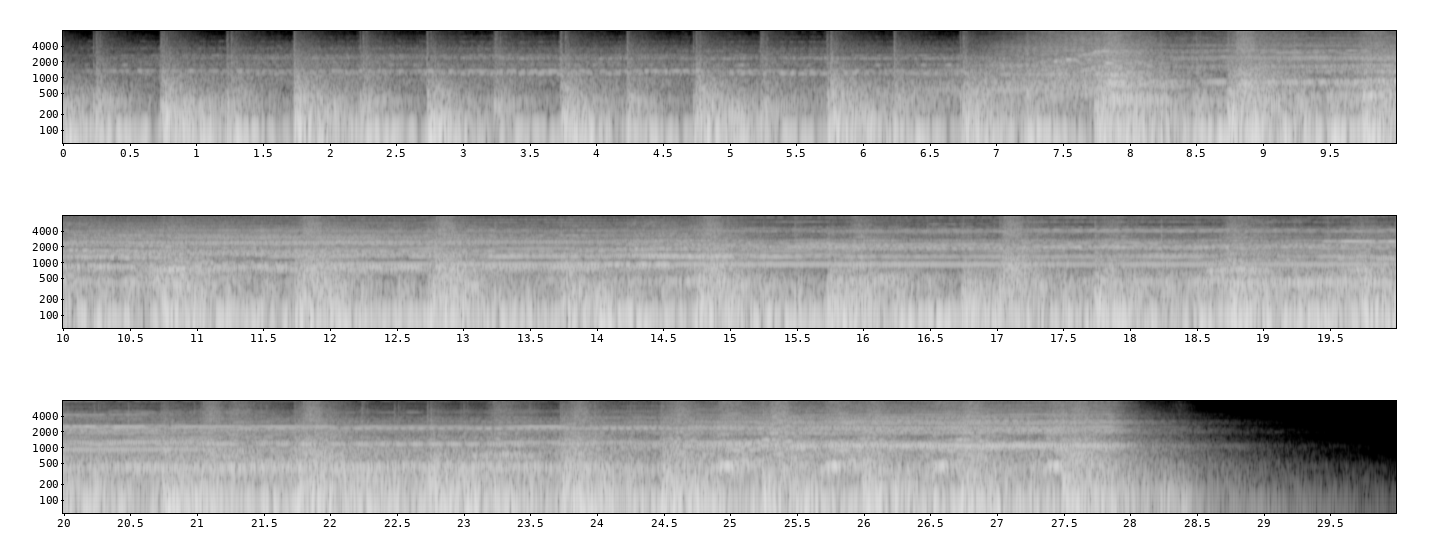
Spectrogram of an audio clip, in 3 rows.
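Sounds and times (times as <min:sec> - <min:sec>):
terror atmosphere: 0:00.1 - 0:28.9.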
